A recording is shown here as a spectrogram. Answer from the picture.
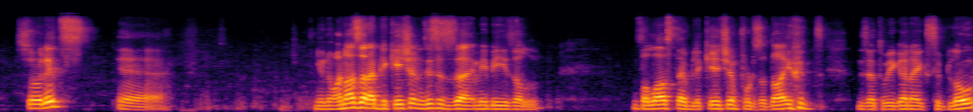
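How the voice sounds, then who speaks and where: In a very clean recording with a silent background, a man speaks at a moderate pace and medium pitch, using ordinary pitch variation, a dark, mellow tone and long, frequent pauses. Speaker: university lecturer. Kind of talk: lecture. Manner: halting, many fillers.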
